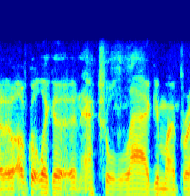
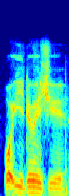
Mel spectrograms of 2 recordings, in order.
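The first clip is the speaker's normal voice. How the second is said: ordinary talk, nothing marked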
